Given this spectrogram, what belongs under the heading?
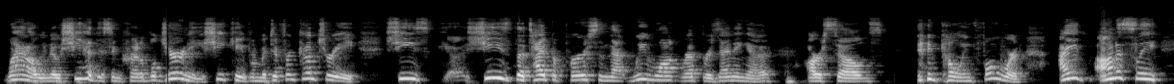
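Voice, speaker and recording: A man's voice: high voice, lively intonation, normal speed. A man reading tarot cards in a casual talk show, thinking aloud with many fillers and restarts. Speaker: tarot reader.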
